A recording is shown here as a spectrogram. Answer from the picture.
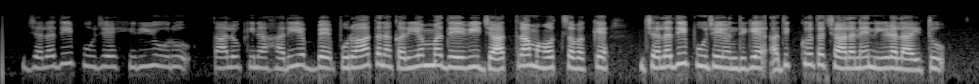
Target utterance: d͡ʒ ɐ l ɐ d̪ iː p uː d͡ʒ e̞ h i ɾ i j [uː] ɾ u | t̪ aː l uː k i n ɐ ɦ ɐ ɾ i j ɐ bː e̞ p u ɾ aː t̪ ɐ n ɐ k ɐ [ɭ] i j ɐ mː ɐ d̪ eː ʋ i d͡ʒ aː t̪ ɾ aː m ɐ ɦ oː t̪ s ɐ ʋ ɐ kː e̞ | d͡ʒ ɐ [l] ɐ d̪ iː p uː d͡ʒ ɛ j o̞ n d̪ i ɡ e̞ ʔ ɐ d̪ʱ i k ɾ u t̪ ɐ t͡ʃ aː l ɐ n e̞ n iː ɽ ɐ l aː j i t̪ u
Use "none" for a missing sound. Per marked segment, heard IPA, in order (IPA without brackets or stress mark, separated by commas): uː, ɾ, l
